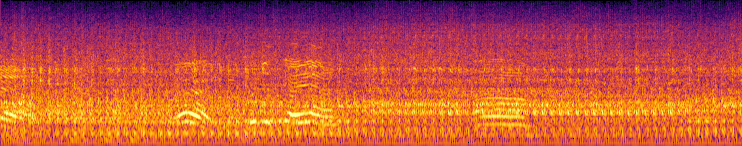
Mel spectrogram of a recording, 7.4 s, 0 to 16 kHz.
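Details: 1991 Onan MEP-003A 10 kW military diesel generator, new old stock, under 1 hour runtime, first start since 1991 after glow plug priming; steady even diesel clatter, oil pressure 45, under load; running healthy.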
